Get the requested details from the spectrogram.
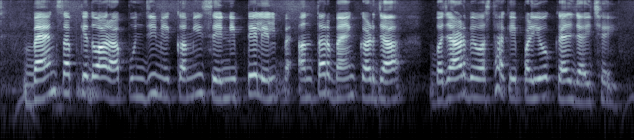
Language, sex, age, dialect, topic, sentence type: Magahi, female, 25-30, Western, banking, statement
